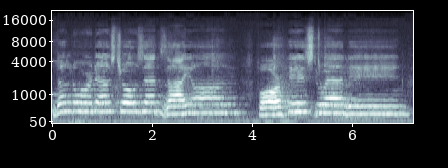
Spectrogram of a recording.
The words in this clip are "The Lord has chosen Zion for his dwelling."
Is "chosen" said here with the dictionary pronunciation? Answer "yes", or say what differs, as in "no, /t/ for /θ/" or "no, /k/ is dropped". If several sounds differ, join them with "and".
yes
